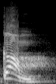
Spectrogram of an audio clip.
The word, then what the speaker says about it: calm: করি দেখো যেমন ধরো CALM কাম কাম মানে শান্ত CALM, এখানে দেখো ল উচ্চারিত হচ্ছে না, CAM কাম এমন হচ্ছে, CALM কাম, ল উচ্চারিত হচ্ছে না।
